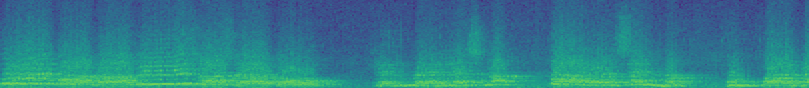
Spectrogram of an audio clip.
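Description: Mixed choir of men's and women's voices singing in harmony, in phrases broken by brief pauses.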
